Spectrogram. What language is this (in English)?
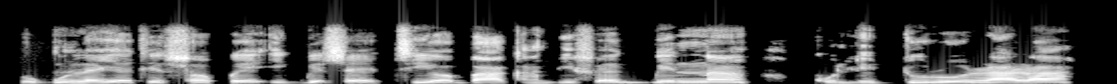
Yoruba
